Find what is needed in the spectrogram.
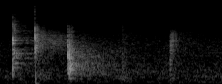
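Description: A snooker shot: the leather cue tip strikes the cue ball, followed by sharp clicks of the resin snooker balls hitting each other. Three loud clicks come within the first second, and a fainter one comes near the end.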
